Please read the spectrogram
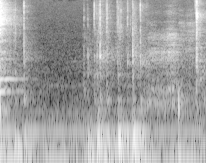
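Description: Faint typing on a computer keyboard: a short run of keystrokes.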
